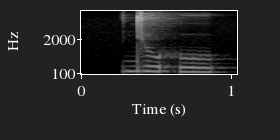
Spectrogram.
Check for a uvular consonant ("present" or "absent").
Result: absent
